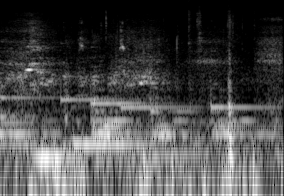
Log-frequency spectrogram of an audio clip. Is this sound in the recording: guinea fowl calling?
yes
